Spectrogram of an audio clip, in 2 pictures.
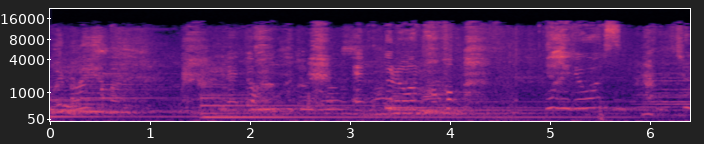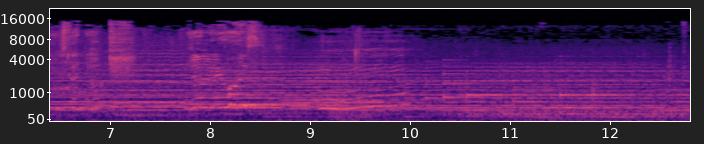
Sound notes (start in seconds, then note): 0.1 people murmuring; 9.0 Claire whimpers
